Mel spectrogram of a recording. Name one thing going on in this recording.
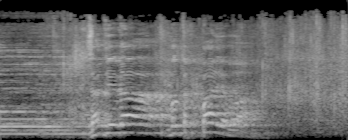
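An older woman sings into a microphone, her voice carried through loudspeakers.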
